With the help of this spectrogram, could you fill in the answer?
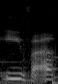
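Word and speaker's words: Aoife: like quite odd like the spell Eva is a o i f e so it's like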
